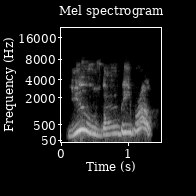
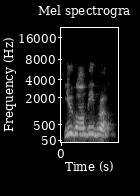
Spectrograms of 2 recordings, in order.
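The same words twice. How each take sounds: First: Slow "you's gonna be broke" with a drawn-out "you's"; street slang take. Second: Said in the usual way. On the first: Shown as a demonstration. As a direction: lean into the slang "you's", slowly. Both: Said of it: "Or as they gonna say".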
